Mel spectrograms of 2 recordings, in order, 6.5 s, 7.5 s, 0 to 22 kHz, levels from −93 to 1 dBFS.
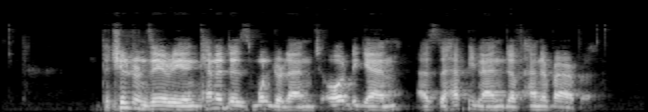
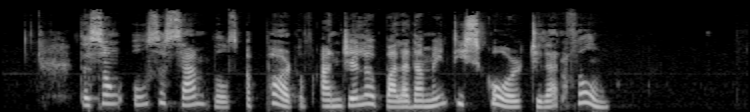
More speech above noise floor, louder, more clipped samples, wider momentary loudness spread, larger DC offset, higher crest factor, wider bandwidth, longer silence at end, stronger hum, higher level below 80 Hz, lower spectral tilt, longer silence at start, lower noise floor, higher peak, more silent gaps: first, 57 dB vs 51 dB; first, -17 LUFS vs -24 LUFS; neither; second, 9 LU vs 12 LU; neither; about the same, 16 dB vs 20 dB; second, 9 kHz vs 16 kHz; second, 0.55 s vs 1.4 s; neither; first, -60 dBFS vs -72 dBFS; first, -5 dB/octave vs -1.5 dB/octave; first, 1.05 s vs 0.4 s; about the same, -75 dBFS vs -76 dBFS; first, -2 dBFS vs -6 dBFS; neither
